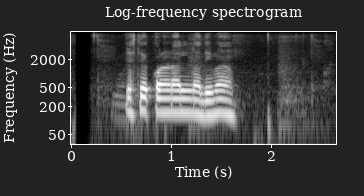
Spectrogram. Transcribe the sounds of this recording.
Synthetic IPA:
est̪ekʌɾɽ̃alinʌd̪ima

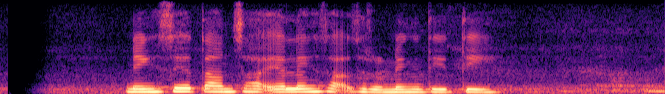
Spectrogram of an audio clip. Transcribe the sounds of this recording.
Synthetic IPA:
nɪŋsɪht̪ansahelɪŋsa̰ʔdʒ̥ɾo̤nɪŋt̪it̪i

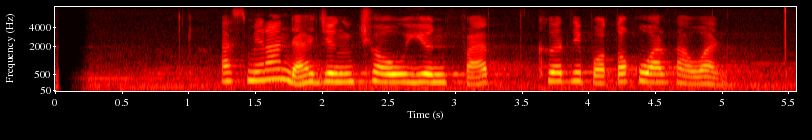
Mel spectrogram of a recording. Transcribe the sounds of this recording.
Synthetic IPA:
ʔasmiɾandahd͡ʒɨŋt͡ʃowjunfɛt̪̚ | kʰɨrdipɔt̪ɔkuwart̪awan

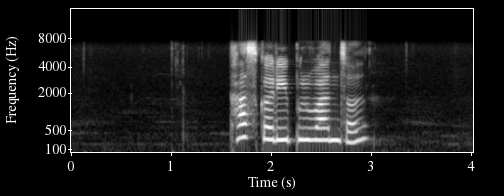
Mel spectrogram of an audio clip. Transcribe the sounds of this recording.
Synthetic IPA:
kʰasɡʌɾipurwant͡sʌl

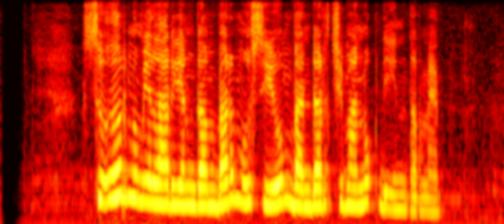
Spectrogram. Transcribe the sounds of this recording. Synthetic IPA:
suːrnumilaɾianɡambarmusiʊmbandart͡ʃimanʊk̚diːnt̪ərnɛt̪̚

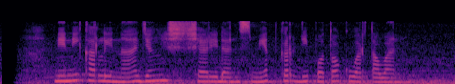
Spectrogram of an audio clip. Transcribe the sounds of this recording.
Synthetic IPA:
ninikarlinad͡ʒɨŋʃɛɾidansmit̪̚kɨrdipɔt̪ɔkuwart̪awan

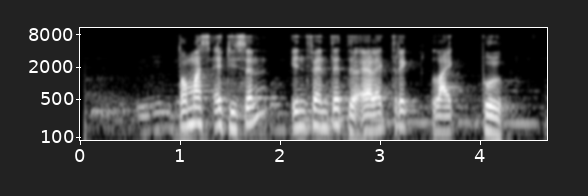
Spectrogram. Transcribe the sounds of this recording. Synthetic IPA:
t̪ɔmased̥isənʔinfɛnt̪ɪd̪̚d̪əʔɛlɛk̚t̪ɾɪk̚lajk̚b̥ʊlk̚

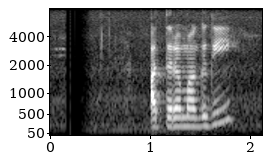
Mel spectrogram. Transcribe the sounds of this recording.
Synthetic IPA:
ɐt̪ɐɾɐmɐɡɐd̪i

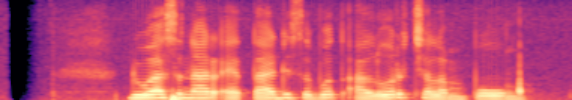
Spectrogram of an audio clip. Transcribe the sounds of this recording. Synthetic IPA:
duasənaret̪adisəbʊt̪alʊrt͡ʃələmpʊŋ

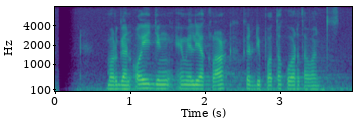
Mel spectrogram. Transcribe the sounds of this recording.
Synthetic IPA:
mɔrɡanʔɔ̰id͡ʒɨŋɛ̰miliaklarkːɨrdipɔt̪ɔkəwart̪awan

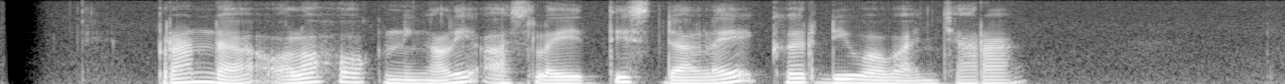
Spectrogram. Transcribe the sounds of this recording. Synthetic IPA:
pəɾandaʔɔ̰lɔhɔk̚niŋaliʔasleit̪ɪsdalɛkʰɨrdiwawaɲt͡ʃaɾa

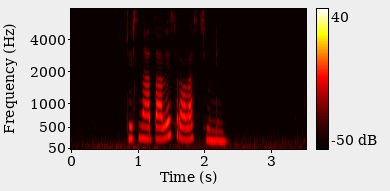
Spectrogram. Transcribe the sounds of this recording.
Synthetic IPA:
d̪̥i̤snat̪alɪsrolasd̥ʒ̥ṳni

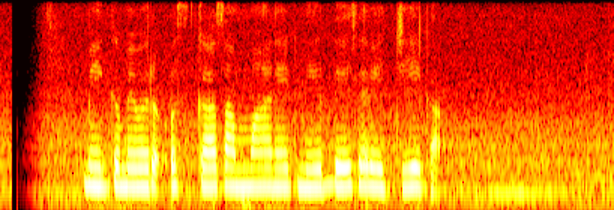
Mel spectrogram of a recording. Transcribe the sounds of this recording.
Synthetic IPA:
meːkəmeʋəɾəʔoskaːsamːaːnəjeʈnird̪eːʃəɾed͡ʒieka̰

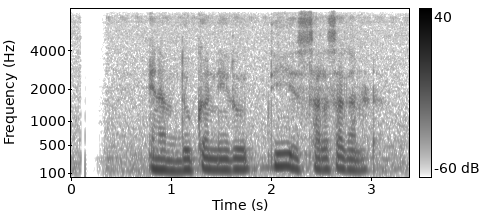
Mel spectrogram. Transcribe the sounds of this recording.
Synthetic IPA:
enɐmd̪ukːɐniɾud̪ijesɐɾɐsaɡɐnɐʈ

